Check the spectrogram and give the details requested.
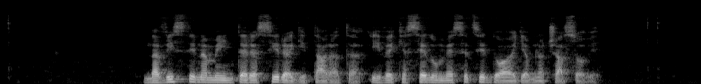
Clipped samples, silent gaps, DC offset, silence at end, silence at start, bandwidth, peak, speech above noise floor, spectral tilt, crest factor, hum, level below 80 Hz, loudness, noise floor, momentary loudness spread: under 0.1%; none; under 0.1%; 1.05 s; 1.45 s; 11.5 kHz; -6 dBFS; 42 dB; -6 dB/octave; 22 dB; none; -46 dBFS; -26 LUFS; -66 dBFS; 10 LU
